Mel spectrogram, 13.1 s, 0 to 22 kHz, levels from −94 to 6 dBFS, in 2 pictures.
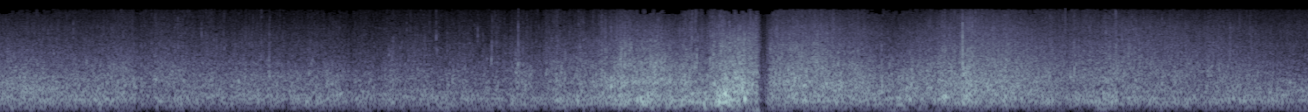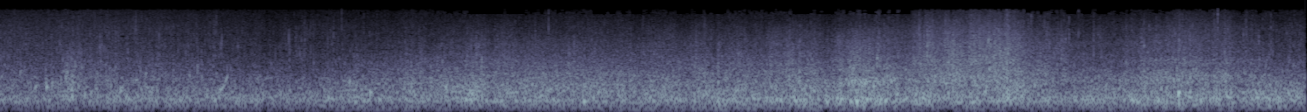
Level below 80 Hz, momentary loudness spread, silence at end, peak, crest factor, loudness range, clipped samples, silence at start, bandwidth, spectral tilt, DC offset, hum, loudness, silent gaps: -62 dBFS; 11 LU; 0 s; -8 dBFS; 24 dB; 8 LU; under 0.1%; 0 s; 16 kHz; -3 dB/octave; under 0.1%; none; -31 LUFS; none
